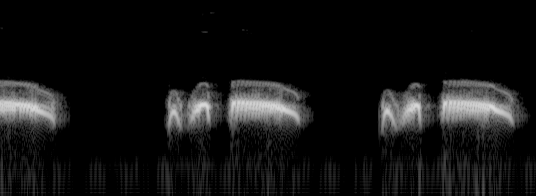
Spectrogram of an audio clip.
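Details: Cooing of a spotted dove, used to stimulate males and females. A long descending coo, a pause, then two phrases of a quick twin note followed by a sustained, gently falling coo, on a clean background.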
